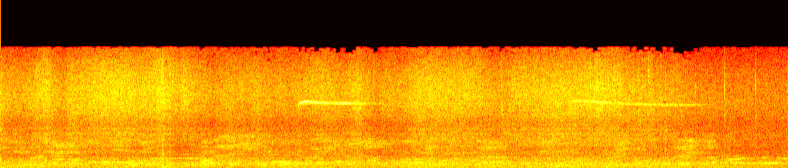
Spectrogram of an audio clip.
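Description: A large orca splashes heavily through the water.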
